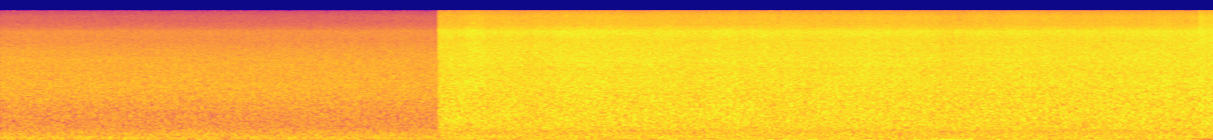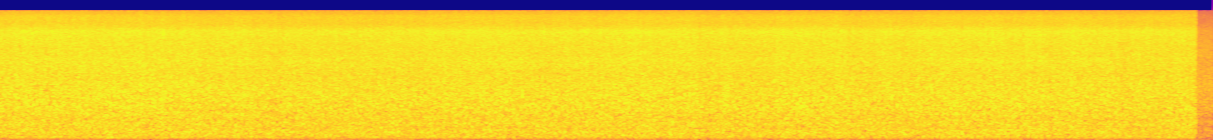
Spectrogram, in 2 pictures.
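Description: Glacier-fed mountain creek cascading over granite boulders: a loud, steady rush of white water that cuts in abruptly about five seconds in, after a quieter, lower rush.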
